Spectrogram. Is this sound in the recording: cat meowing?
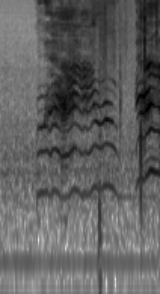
yes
